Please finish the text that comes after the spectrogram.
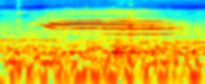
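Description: A cat in a garage during a Nissan GTR transmission swap gives one short, quiet meow.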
